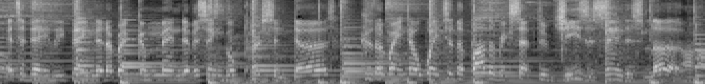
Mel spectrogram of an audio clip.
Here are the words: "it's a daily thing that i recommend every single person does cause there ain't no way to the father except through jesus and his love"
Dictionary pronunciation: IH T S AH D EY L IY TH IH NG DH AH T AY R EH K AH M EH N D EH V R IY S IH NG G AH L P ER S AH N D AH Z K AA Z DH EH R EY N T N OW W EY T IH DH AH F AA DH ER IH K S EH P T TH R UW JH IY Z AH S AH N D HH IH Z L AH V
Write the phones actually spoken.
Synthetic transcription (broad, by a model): IH T S AH D EY L IY TH IH NG DH AH T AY R EH K AH M EH N D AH V IY S IH NG G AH L P ER S AH N D AH Z K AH Z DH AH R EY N N OW W EY T IH DH AH F AA DH ER IH K S EH P T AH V JH IY Z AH S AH N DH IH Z L AH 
